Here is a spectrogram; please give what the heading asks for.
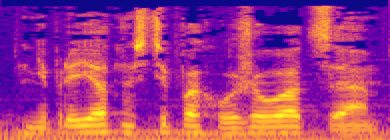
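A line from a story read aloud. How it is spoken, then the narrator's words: Gloomy. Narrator (Russian): мрачно проговорил он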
